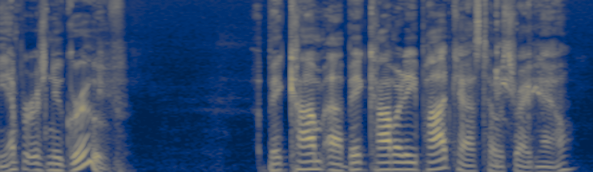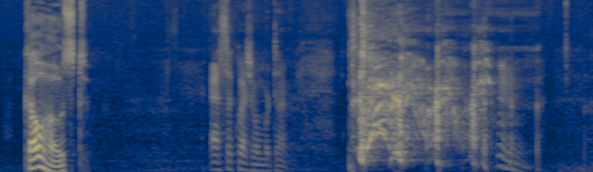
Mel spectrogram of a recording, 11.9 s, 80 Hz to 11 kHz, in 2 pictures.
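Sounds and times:
speech: 0:00.0 - 0:01.3, 0:02.7 - 0:06.8, 0:08.0 - 0:11.4
harsh voiced coughs: 0:04.9 - 0:05.7, 0:09.4 - 0:11.4.

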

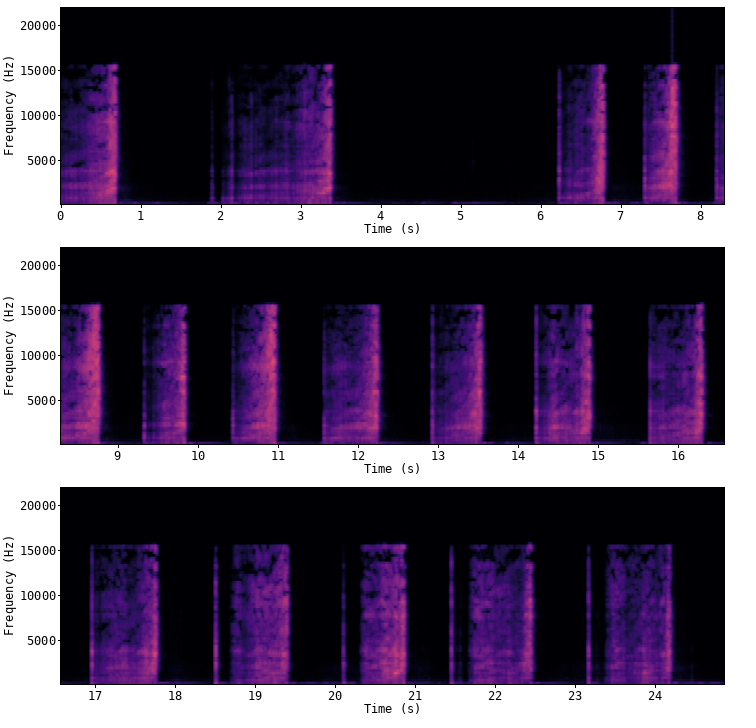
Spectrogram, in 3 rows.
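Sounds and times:
knife drawn across a sharpening stone: 0:00.0 - 0:00.8, 0:02.0 - 0:03.5, 0:06.2 - 0:08.8, 0:09.4 - 0:11.0, 0:11.6 - 0:12.3, 0:13.0 - 0:13.6, 0:14.2 - 0:15.0, 0:15.6 - 0:16.4, 0:17.0 - 0:17.9, 0:18.6 - 0:19.5, 0:20.3 - 0:22.6, 0:23.2 - 0:24.4.

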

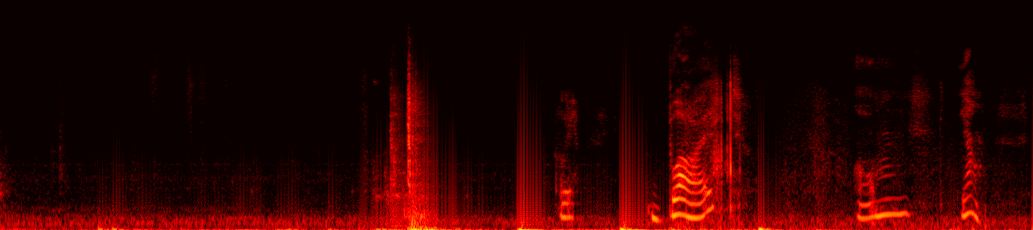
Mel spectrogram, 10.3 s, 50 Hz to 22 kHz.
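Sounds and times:
door swinging shut with a firm thud: 0:03.6 - 0:04.5
speech: 0:05.6 - 0:05.9, 0:06.5 - 0:07.5, 0:08.6 - 0:09.9.

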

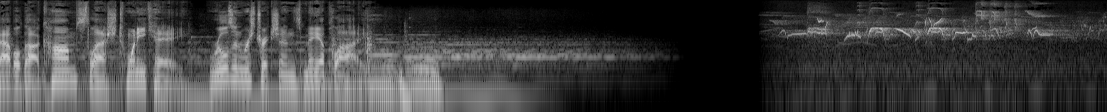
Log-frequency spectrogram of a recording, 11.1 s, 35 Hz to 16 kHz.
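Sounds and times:
speech: 0:00.0 - 0:03.9
bird singing a warbling song: 0:07.6 - 0:11.0.

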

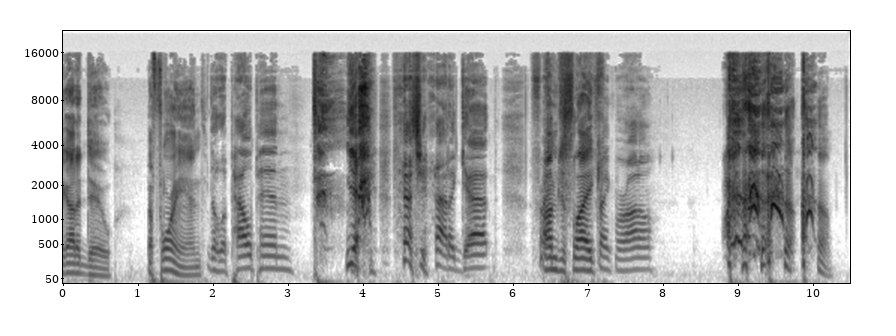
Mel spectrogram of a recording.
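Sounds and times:
speech: 0:00.0 - 0:08.0, 0:08.8 - 0:10.4
person coughing with raspy hacking: 0:03.4 - 0:04.3, 0:08.8 - 0:10.3.

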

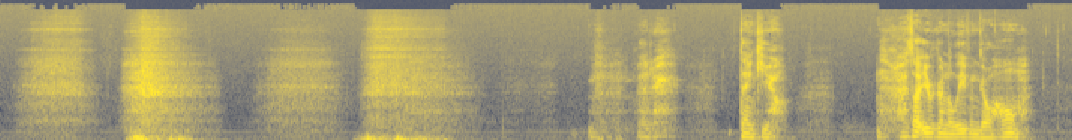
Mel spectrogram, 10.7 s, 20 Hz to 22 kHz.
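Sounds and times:
heavy laboured human breathing from someone with burning chest pain: 0:00.1 - 0:07.2
speech: 0:07.4 - 0:07.9, 0:08.8 - 0:10.7.

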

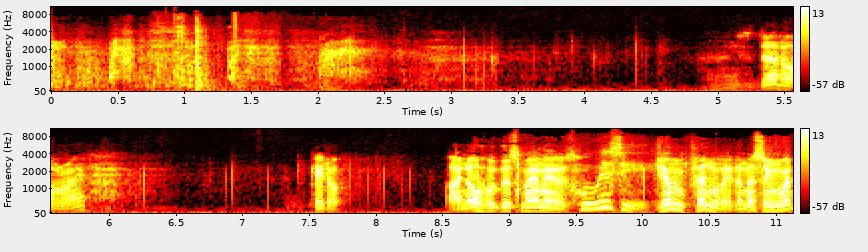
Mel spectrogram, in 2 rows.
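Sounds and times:
door banging shut: 0:00.8 - 0:01.6
speech: 0:08.6 - 0:11.1.

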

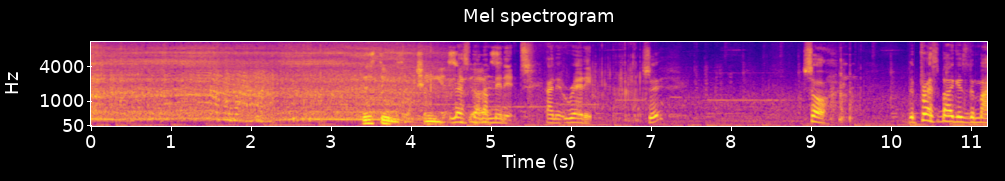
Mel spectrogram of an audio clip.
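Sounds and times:
blender blending pineapple and coconut water at high speed: 0:00.0 - 0:04.9
speech: 0:03.4 - 0:07.3, 0:09.0 - 0:09.4, 0:10.2 - 0:11.1.

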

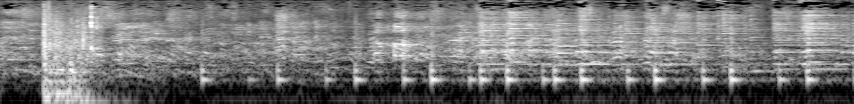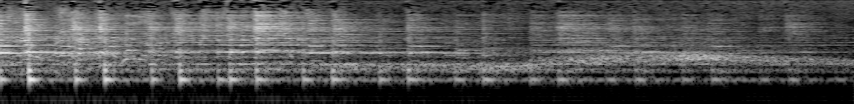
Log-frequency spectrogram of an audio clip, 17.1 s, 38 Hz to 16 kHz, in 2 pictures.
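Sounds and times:
laughter: 0:00.0 - 0:08.1
stream of voices echoing in the hall: 0:00.0 - 0:17.0
heavy hall door slamming shut: 0:00.4 - 0:01.8.

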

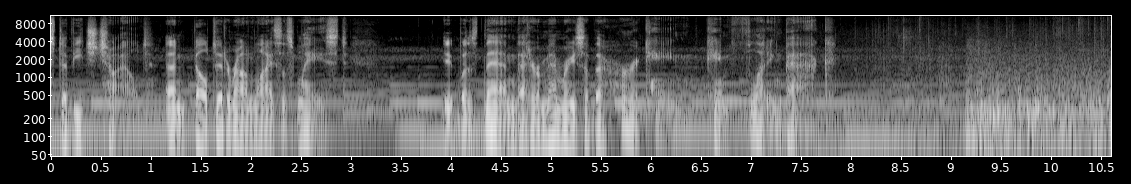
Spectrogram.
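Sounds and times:
speech: 0:00.0 - 0:03.2, 0:03.9 - 0:07.9
deep thunder rumbling: 0:07.8 - 0:10.5
steady rain of a storm: 0:07.8 - 0:10.5.

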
